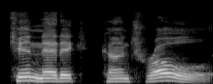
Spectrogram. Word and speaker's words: Kinetic Control: so you better get kinectic kinetic Connecticut kinetic control is how you pronounce that ladies and gentlemen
